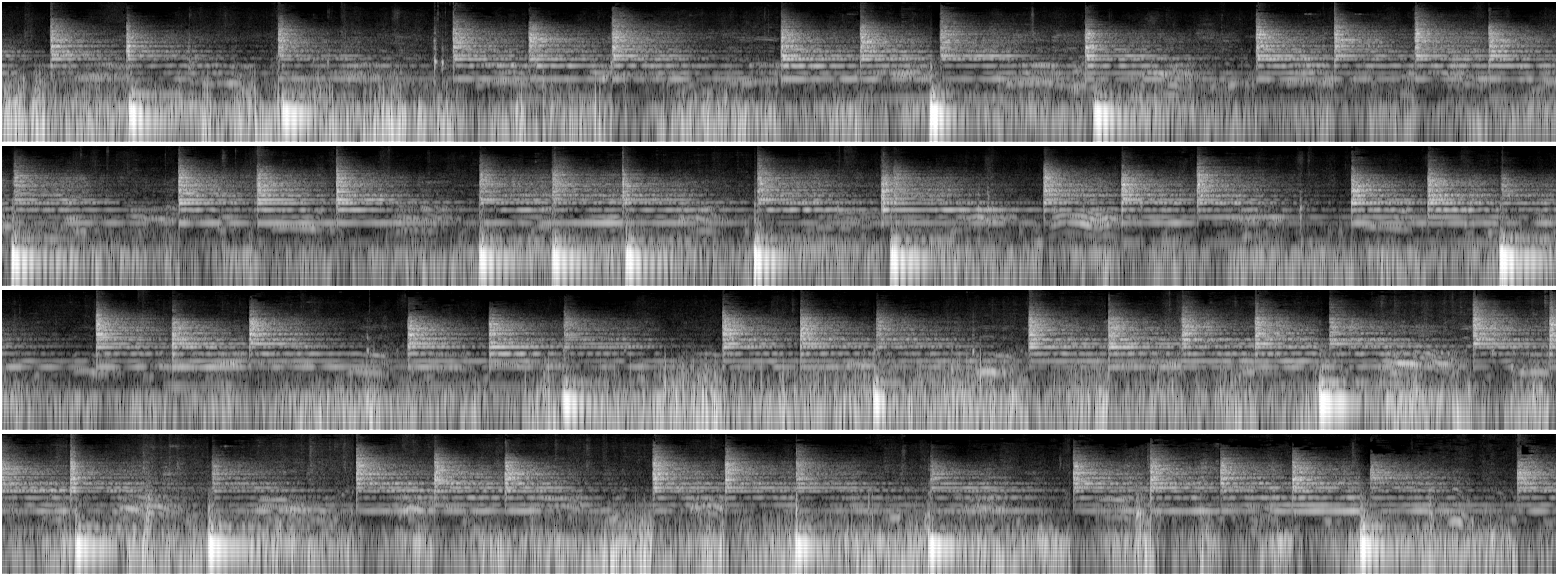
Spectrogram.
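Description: Danjiri festival music from the float: a metal gong struck rapidly, about three or four ringing strikes a second, with a festival drum beaten in between.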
